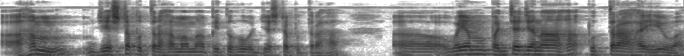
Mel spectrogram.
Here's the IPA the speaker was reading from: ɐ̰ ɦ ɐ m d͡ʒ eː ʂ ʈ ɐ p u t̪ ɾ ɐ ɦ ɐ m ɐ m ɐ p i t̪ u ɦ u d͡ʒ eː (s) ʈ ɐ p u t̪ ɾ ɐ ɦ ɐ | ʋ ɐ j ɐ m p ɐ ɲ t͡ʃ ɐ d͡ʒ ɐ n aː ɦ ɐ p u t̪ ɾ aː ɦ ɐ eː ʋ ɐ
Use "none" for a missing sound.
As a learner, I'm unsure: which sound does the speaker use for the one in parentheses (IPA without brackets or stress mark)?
ʂ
